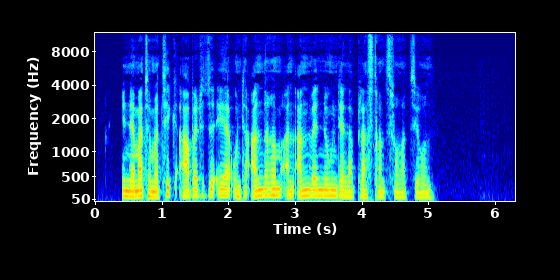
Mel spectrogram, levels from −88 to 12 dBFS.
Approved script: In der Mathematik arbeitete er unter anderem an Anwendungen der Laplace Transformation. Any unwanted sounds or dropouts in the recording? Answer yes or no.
no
